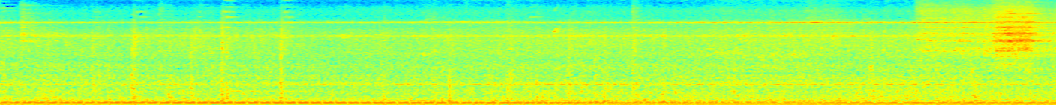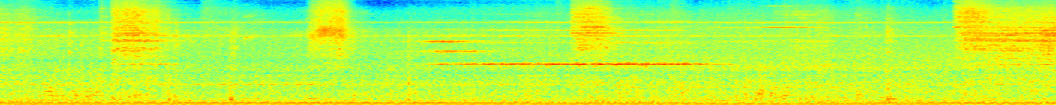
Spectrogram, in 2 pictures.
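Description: Passenger train running, heard from on board: a steady, heavy low rumble from the carriage and track, with brief high-pitched wheel squeals about five times in the second half.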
